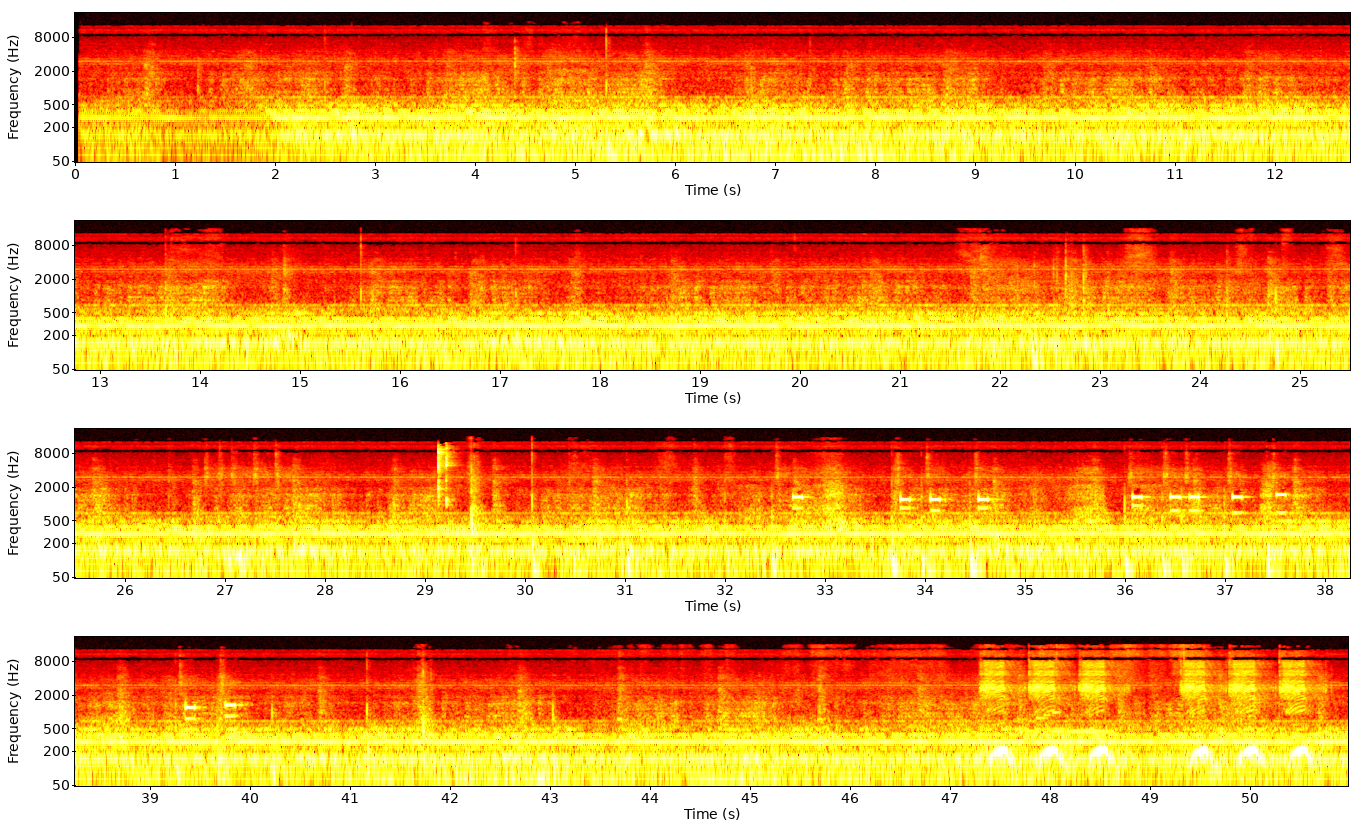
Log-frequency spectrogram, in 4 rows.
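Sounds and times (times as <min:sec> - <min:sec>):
low electrical hum: 0:00.0 - 0:50.9
keypad dialing beeps: 0:32.6 - 0:32.9, 0:33.7 - 0:34.8, 0:36.0 - 0:37.7, 0:39.3 - 0:40.0.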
